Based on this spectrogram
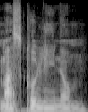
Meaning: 1. masculine, masculine gender 2. masculine, a word (like a substantive, pronoun) with masculine gender
- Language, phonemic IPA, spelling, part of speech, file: German, /ˈmaskuliːnʊm/, Maskulinum, noun, De-Maskulinum.ogg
